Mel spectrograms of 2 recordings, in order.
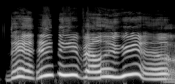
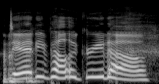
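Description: First: High, loud replay of the big intro; mock announcer shout. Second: Big host announcement, voice cracking at the top. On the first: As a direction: belt the name like a game show host. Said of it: "I was like". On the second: Acted. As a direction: belt the name until the voice cracks. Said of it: "my voice cracked at the end".

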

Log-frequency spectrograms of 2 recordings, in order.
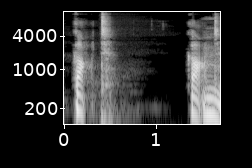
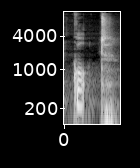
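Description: First: Got with an open American vowel. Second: Got with a rounded short O, slowly; British got. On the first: Teacher shows the American vowel first. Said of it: "G O T发成". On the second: Teacher demos the British short O. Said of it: "所以got会变成got". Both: Shown as a demonstration.

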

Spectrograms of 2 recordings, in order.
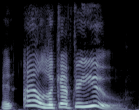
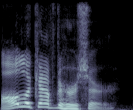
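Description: First: High-pitched indignant heroine; high, pointed comeback; resentful retort. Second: Lightly voiced, dependable Tommy; mildly earnest promise; earnest young man. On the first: Acted. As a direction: throw it back at him, voice raised in pitch. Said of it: "retorted Tuppence, resenting the manly assertion". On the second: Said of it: "said Tommy".

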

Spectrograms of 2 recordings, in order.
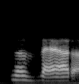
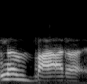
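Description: First: "Nevada" as nuh-VAD-uh; short-A pronunciation. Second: "Nevada" as nuh-VAH-duh; broad-A pronunciation. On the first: Host reading a bumper sticker, "Nevada" as nuh-VAD-uh. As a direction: say "Nevada" with the vowel of cat. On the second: Host reading a bumper sticker, "Nevada" as nuh-VAH-duh. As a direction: say "Nevada" with the vowel of father. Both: Shown as a demonstration. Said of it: "bumper sticker that says".

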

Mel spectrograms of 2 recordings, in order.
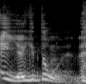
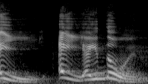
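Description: First: Loud, higher mock Brooklyn accent greeting; hammed-up Brooklyn accent guy greeting. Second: Put-on higher, hammy Brooklyn accent greeting; badly faked Brooklyn accent, pitched up. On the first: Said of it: "I used to try to do just a Brooklyn accent". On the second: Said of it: "I was trash just now".

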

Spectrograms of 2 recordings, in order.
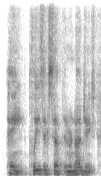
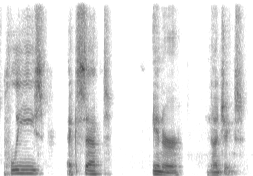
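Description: First: Said in the usual way. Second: "Please accept inner nudgings" very slow, each word spaced out; slow deliberate phrase. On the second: Shown as a demonstration.

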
